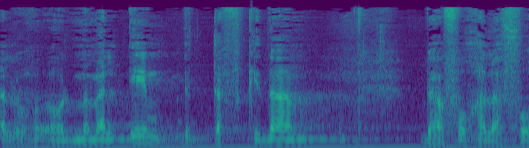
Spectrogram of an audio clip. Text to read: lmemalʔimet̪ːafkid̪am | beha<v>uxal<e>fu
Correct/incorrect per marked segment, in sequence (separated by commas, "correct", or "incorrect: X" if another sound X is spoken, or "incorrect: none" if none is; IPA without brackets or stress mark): incorrect: f, incorrect: a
